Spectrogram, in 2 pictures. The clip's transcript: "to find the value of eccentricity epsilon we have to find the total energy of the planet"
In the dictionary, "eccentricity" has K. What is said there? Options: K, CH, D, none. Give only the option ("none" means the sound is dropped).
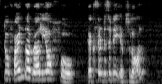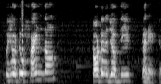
K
